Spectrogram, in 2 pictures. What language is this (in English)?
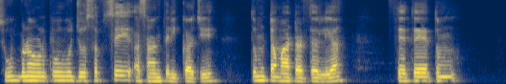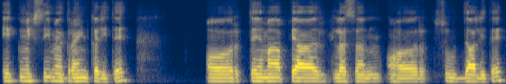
Garhwali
